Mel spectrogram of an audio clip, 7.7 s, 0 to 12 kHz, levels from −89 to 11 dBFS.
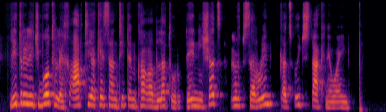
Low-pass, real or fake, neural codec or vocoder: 10.8 kHz; fake; autoencoder, 48 kHz, 32 numbers a frame, DAC-VAE, trained on Japanese speech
